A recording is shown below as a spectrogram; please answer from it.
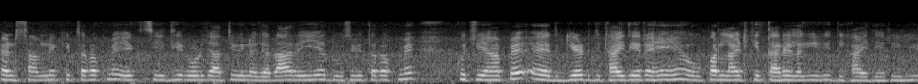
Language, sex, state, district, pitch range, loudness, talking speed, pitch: Hindi, male, Bihar, Araria, 200-215 Hz, -18 LUFS, 230 wpm, 205 Hz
